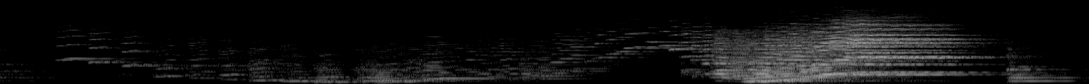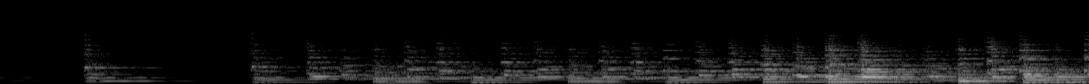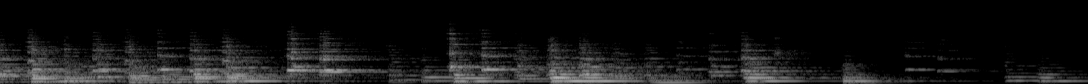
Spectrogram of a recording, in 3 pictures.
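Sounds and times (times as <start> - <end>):
string quartet playing pizzicato: 2.0 - 4.4, 7.1 - 10.5, 13.4 - 31.0, 31.8 - 32.6.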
